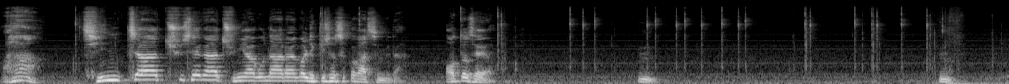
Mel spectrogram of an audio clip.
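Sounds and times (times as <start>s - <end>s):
computer keyboard typing: 5.0s - 10.0s
man murmuring: 6.4s - 6.7s, 9.4s - 9.7s.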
